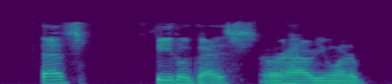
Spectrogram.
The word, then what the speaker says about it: Betelgeuse: That's Betelgeuse, or however you want to pronounce it. Betelgeuse, Geist, whatever. I say it like in the movie. Beetlejuice, Beetlejuice, Beetlejuice.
